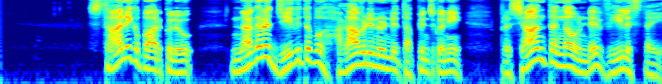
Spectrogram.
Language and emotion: Telugu, happy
